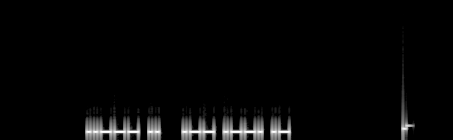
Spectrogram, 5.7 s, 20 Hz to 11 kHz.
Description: Morse code, heard as a keyed tone, about 28 wpm, 700 Hz. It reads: 2I WPA
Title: Winter Field Day Exchanges 28wpm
